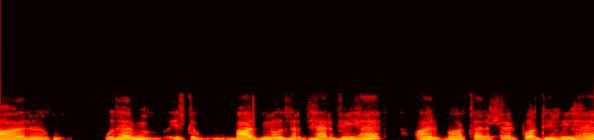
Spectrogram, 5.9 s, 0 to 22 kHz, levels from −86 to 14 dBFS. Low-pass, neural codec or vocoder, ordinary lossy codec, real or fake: 7.2 kHz; codec, 16 kHz, 16 kbps, FunCodec, trained on LibriTTS, 50 frames a second; none; fake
